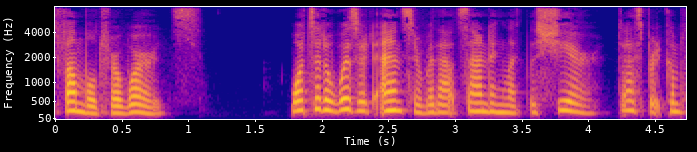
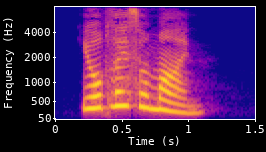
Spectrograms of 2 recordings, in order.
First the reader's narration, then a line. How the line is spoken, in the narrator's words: she took an audible breath and blurted out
